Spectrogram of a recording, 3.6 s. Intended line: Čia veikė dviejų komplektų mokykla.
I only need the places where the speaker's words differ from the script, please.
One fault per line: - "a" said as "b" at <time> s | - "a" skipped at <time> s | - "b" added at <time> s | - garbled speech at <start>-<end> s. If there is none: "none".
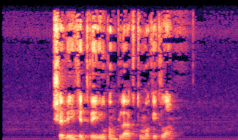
none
